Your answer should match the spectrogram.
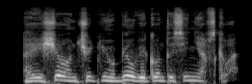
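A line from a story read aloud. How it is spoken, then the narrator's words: Another whisper. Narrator (Russian): вдогонку отправился еще один шепоток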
